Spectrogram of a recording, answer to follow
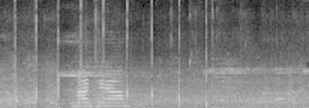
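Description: Volleyballs smacking off hands and the hardwood court in a large, echoing hall, in sharp irregular hits over a steady din of voices. About a second in, a player's short high-pitched shout is the loudest sound.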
